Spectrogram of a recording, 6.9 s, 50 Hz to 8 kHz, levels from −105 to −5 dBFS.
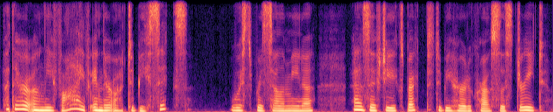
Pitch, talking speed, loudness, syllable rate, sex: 195 Hz, 200 wpm, -16 LUFS, 6.1 syllables/s, female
